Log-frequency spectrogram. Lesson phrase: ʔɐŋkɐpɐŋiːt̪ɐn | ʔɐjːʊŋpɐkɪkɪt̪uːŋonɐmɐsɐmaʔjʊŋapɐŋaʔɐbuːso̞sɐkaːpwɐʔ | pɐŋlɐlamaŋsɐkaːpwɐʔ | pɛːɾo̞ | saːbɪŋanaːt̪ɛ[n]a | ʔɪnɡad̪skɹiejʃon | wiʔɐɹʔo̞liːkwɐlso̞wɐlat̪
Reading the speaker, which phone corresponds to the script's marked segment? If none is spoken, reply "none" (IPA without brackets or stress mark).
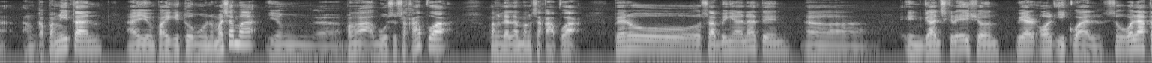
n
